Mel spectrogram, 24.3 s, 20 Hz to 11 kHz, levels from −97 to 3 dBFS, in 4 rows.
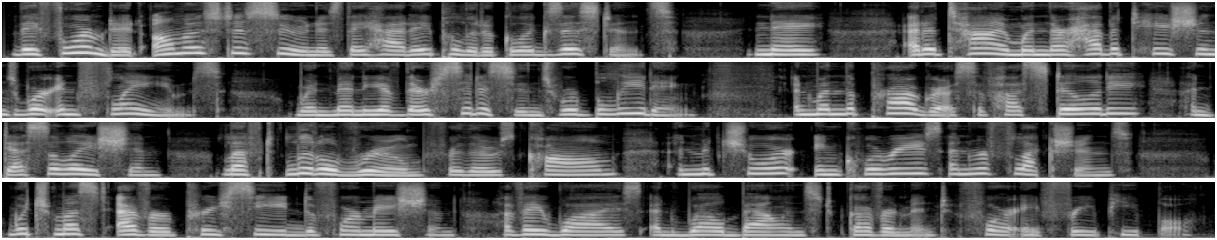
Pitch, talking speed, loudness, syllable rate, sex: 240 Hz, 160 wpm, -20 LUFS, 5.2 syllables/s, female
